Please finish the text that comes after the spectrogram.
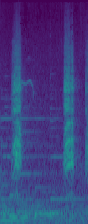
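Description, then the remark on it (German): Harsh, hoarse croaking calls from a common raven (Corvus corax), three rough bursts spaced apart, moderately loud against a quiet outdoor background. “Uh, das könnte ein Rabe sein. Ein Kolkrabe, ein Corvus corax. Die machen so krack, krack, krack oder krack Geräusche.”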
